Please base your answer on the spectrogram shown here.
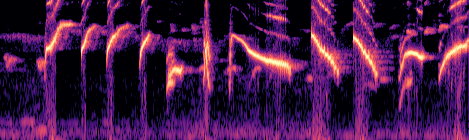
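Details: Asian pied starling (jalak suren) in full, varied chattering song, used as a lure for other birds: loud whistled notes sliding up and down between high pitches, some long descending slurs, delivered in quick irregular bursts.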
